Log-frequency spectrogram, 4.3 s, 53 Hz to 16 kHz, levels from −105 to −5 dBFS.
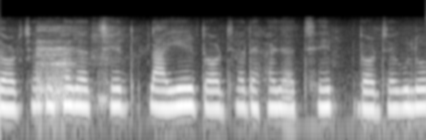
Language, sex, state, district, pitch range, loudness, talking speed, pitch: Bengali, female, Odisha, Khordha, 200-215 Hz, -14 LUFS, 125 wpm, 205 Hz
